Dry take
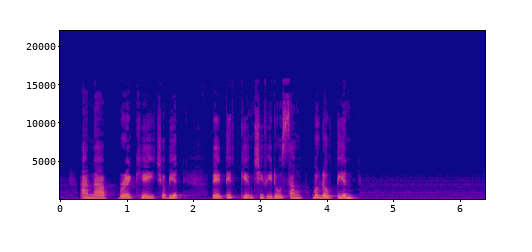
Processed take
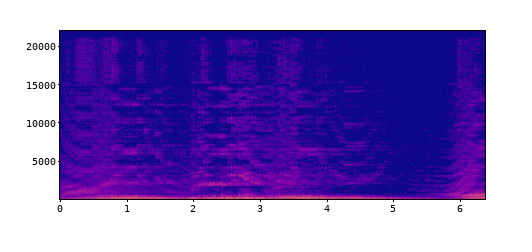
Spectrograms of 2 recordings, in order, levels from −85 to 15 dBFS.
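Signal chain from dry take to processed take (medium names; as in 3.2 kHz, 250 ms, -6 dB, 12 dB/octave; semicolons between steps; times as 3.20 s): reverb removal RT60 0.74 s; low-pass that closes with the level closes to 310 Hz, closed at -22.5 dBFS; treble shelf 3.6 kHz +8.5 dB; hum notches 60/120/180/240/300 Hz; compression 6:1, threshold -31 dBFS, peak gain reduction 8.5 dB; Paulstretch 12×, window 0.10 s, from 2.94 s; decimation with a swept rate 9×, swing 100% 0.74 Hz; formant shift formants -6 st; touch-sensitive flanger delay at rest 2 ms, full sweep at -31 dBFS; two-band feedback delay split 580 Hz, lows 260 ms, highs 371 ms, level -11 dB; on a send at -1 dB: reverberation RT60 0.35 s, pre-delay 31 ms; on the sum: trim -4.5 dB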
